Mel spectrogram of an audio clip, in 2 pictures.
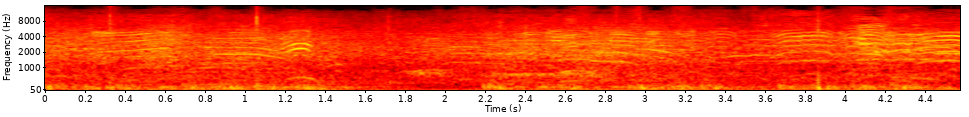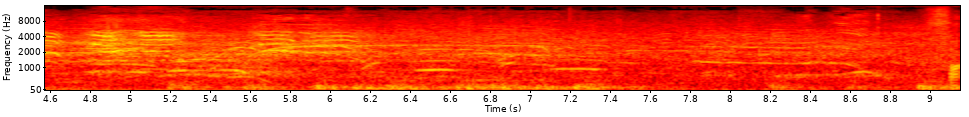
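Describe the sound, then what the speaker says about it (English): Big, colourful stadium crowd in East Hartford cheering and murmuring during a USA vs Mexico women's soccer friendly, a constant festive roar under a commentator's voice with occasional whistles. "colourful, noisy, festive crowd here"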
